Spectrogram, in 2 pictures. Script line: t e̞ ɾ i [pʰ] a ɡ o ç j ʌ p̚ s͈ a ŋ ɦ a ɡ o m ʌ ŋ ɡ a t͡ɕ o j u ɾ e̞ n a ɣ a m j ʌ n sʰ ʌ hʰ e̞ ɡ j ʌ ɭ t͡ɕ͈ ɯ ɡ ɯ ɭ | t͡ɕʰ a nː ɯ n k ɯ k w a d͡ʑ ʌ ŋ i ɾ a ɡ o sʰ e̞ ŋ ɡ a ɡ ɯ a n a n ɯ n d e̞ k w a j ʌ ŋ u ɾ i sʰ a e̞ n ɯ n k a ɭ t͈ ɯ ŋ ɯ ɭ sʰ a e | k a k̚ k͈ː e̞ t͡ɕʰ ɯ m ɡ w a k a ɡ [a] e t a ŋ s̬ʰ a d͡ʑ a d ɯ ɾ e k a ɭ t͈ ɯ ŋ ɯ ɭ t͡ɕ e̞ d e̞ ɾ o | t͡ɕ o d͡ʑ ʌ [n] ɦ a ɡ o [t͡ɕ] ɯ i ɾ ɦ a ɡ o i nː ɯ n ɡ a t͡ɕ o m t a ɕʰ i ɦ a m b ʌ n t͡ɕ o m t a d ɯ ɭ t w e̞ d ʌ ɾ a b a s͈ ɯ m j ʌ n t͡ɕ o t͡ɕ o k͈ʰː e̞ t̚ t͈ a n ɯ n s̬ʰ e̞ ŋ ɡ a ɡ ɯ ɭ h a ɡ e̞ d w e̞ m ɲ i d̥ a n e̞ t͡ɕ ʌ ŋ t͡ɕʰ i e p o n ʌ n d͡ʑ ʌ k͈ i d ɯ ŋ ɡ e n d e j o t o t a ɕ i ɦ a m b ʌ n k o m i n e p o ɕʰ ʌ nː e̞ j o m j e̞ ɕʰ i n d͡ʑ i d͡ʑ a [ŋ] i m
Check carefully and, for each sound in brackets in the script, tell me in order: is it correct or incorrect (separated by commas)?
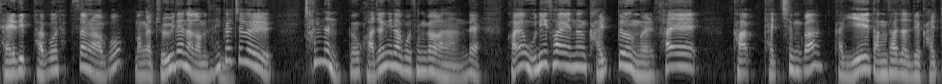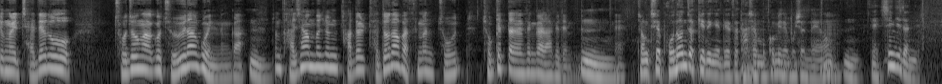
correct, incorrect, incorrect, correct, incorrect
